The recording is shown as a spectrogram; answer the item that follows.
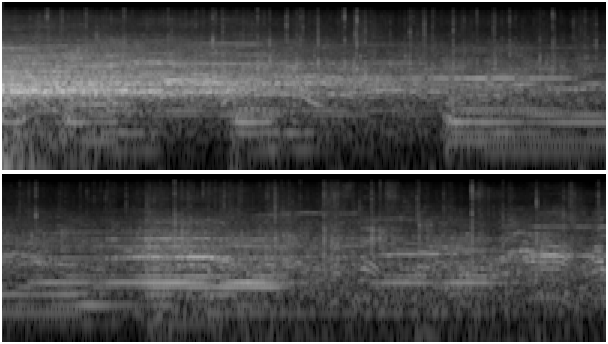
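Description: A live concert crowd cheering, whooping and clapping between songs, the cheering dying away, with a few held notes from the band's instruments sounding underneath.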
